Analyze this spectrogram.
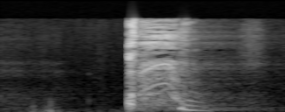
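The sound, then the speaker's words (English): A single harsh cough bursts out suddenly, trailing into a raspy throat-clearing rumble that fades over about a second, with no talking around it. “One of these days there's going to be a sermon. I'm not going to cough.”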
